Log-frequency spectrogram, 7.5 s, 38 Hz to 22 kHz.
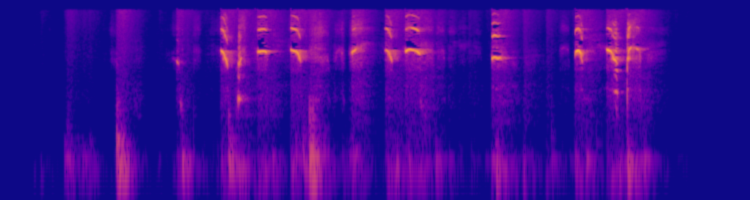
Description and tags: Sonido: 25
Etiquetas: Pizarra Audio UNAD
Descripción: Captura sonido de pizarra
Canales: 1
Bit D.: 16 Bits
Duración: 00:00:07
Audio, Pizarra, UNAD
